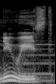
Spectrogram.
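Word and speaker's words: NU'EST: Only in the last year that I learned that you're supposed to pronounce the groups EXID and New East as the way I just said. Prior to that, I've always been saying Exid and Newest.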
